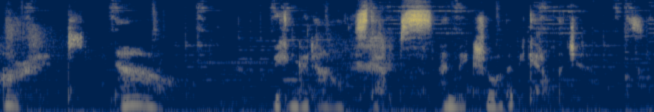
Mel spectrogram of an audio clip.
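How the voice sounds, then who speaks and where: A woman giving gentle, hushed, unhurried ASMR commentary on a video game, soft-spoken and often whispering. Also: medium pitch, expressive. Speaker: gameplay video host. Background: game music.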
